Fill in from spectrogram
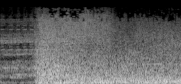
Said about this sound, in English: But this moment where you see the Enterprise and the Excelsior take turns firing their torpedoes onto the bird of prey, and then it just explodes. Mm-hmm. It's great. It's very satisfying,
